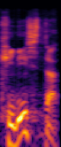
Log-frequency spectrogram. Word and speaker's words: 吉利支丹: 这个吉利支丹或者是切支丹，日文的读音竟是 Kiristan，其实就是基督宗教的意思。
